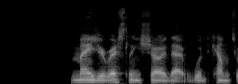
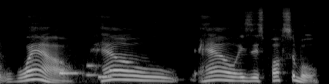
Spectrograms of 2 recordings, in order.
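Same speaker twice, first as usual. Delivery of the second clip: higher-pitched, amazed retelling; mock awe; 8 semitones higher, much slower than usual. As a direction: marvel in playful disbelief. Retold amazement at great service.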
